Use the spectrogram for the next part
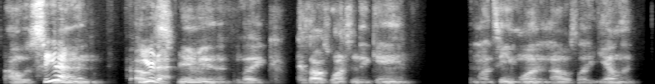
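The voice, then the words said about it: Hoarse, strained voice. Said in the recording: “you low energy today ... I lost my voice. ... I woke up today with a sore throat.”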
